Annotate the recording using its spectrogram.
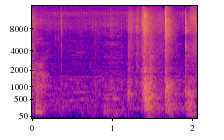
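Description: Kitchenware being handled at a steel saucepan: two short sharp knocks close together about one and a half seconds in.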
